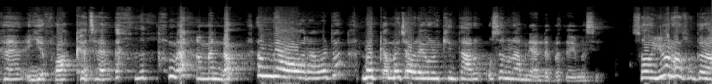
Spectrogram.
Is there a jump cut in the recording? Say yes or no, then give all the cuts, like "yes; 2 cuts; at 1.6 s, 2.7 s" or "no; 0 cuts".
no; 0 cuts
